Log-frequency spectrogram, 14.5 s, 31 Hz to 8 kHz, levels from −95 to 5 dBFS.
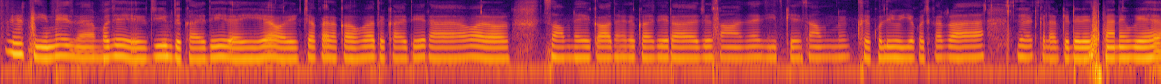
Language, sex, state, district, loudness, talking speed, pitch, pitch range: Hindi, male, Maharashtra, Nagpur, -19 LUFS, 185 wpm, 180 Hz, 175-185 Hz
